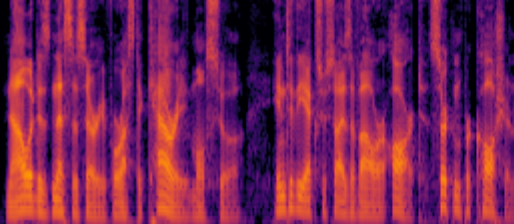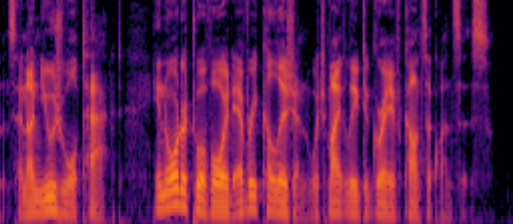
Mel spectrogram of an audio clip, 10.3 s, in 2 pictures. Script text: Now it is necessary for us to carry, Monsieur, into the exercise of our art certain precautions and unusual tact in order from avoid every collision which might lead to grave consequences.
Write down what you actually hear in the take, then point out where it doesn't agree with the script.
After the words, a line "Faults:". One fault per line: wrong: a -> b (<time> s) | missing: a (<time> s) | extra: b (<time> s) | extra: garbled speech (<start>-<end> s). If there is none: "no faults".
Now it is necessary for us to carry, Monsieur, into the exercise of our art certain precautions and unusual tact in order to avoid every collision which might lead to grave consequences.
Faults:
wrong: from -> to (7.0 s)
